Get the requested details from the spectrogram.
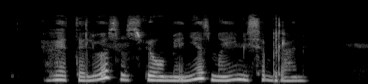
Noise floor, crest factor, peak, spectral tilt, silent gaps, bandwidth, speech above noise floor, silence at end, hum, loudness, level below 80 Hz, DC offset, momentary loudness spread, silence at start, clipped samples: -61 dBFS; 18 dB; -10 dBFS; -5 dB/octave; none; 11 kHz; 34 dB; 0.65 s; none; -27 LUFS; -72 dBFS; under 0.1%; 8 LU; 0.45 s; under 0.1%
